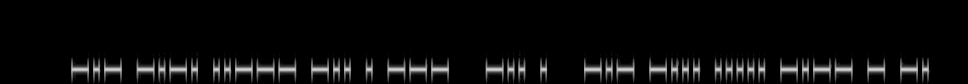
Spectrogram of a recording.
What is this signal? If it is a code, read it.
Morse code, heard as a keyed tone, about 22 wpm, 700 Hz. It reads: KC2DEO DE KB5YTN
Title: USA Callsign DE Callsign 22wpm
